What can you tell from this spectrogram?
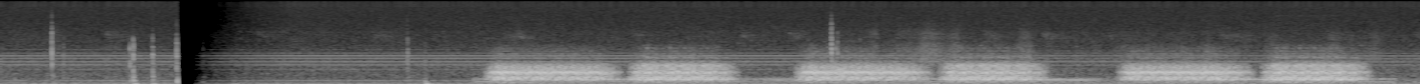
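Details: Steady blowing breath sounds heard over the anterior first/second intercostal spaces and posteriorly between the scapulae, inspiration equal to expiration with no gap between them: normal bronchovesicular breath sounds in an auscultation teaching lecture.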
